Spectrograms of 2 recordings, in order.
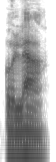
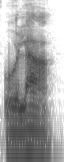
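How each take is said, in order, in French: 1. L'accent tombe sur la dernière syllabe. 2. L'accent tombe sur la dernière syllabe.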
